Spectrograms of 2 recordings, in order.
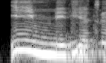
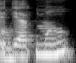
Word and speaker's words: immédiatement: Tu vois ici la nasale tombe aussi parce que j'ai une voyelle après les deuxè donc c'est plus le mais le I immédiatement immédiatement à notre disposition pour les déjeuner.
